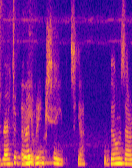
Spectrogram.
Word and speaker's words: vertebrae: Vertebra, one vertebra. And a number of vertebrae or vertebrae. It can be re or re here.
